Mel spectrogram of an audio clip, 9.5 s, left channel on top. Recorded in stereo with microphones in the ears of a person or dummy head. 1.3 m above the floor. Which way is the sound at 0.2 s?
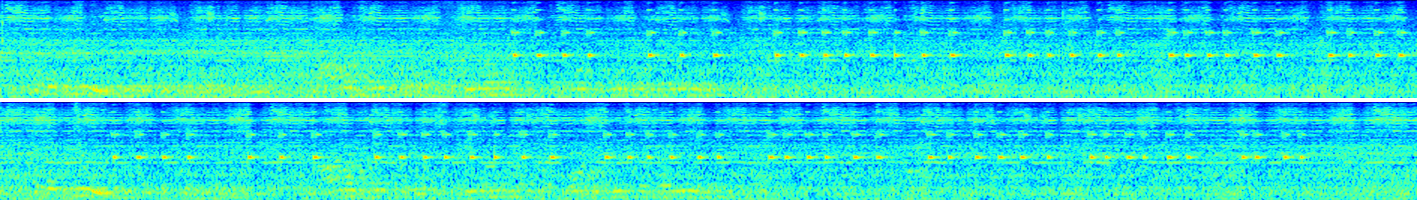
50° right (ahead or behind).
